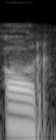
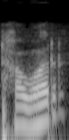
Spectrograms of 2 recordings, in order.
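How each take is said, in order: First: The word begins with a vowel sound. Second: The word begins with an h sound. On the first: The speaker calls it right. "హెచ్ ఈ silent here, it's అవర్" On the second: The speaker calls it wrong. "It's not హవర్"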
